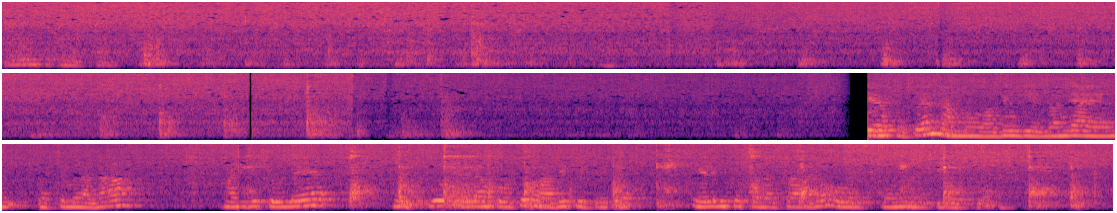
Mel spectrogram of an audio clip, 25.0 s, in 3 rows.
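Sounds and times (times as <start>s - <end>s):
onions sizzling in oil: 0.0s - 25.0s
metal spatula scraping pan: 18.4s - 25.0s.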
